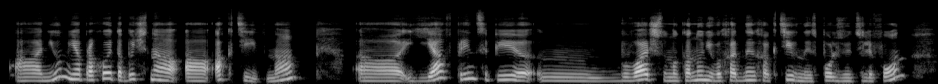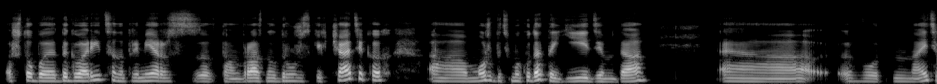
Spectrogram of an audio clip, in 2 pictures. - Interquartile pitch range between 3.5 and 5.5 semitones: Yes, average, 4.4 semitones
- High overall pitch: No, medium, 165 Hz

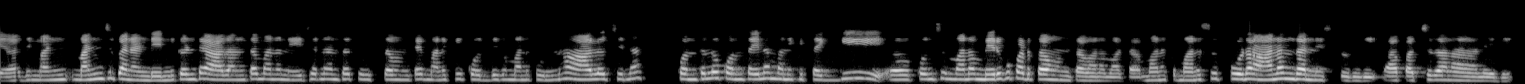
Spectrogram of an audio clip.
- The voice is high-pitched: Yes, high, 220 Hz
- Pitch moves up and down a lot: No, average, 3.2 semitones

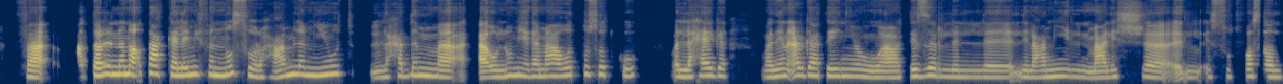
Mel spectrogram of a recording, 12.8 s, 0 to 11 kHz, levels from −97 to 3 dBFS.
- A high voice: Yes, high, 230 Hz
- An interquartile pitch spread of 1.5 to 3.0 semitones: No, average, 3.5 semitones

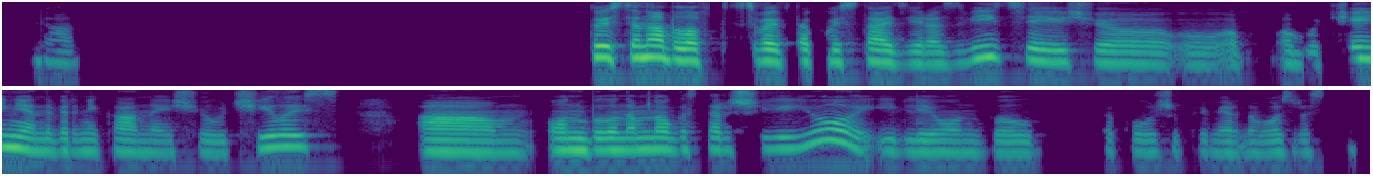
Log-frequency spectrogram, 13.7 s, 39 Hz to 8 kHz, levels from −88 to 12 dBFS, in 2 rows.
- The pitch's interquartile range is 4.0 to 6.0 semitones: No, average, 3.4 semitones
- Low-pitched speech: No, medium, 175 Hz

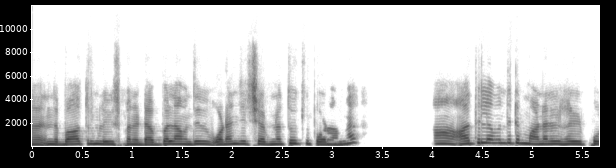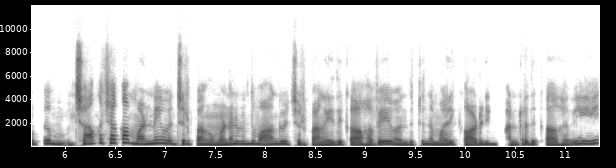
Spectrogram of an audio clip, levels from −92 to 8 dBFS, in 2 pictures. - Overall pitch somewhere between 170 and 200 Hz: No, high, 210 Hz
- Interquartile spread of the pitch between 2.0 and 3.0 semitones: Yes, average, 2.7 semitones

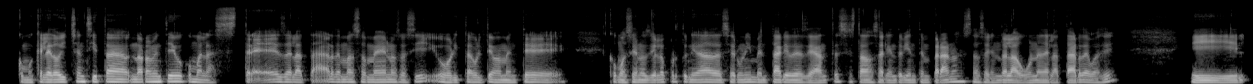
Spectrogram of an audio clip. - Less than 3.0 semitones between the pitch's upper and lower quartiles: Yes, narrow, 2.5 semitones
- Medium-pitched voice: No, low, 105 Hz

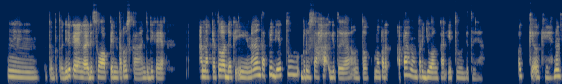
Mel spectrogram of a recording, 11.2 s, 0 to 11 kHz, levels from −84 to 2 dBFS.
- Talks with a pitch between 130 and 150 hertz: No, high, 190 Hz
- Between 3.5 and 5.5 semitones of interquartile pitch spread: No, average, 2.8 semitones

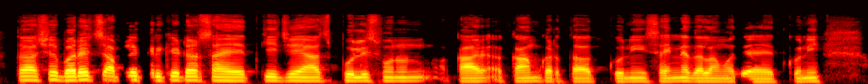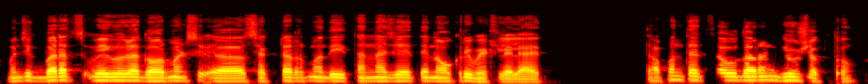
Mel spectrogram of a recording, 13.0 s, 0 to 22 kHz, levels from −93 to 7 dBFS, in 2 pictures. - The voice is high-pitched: No, low, 120 Hz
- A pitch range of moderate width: Yes, average, 3.4 semitones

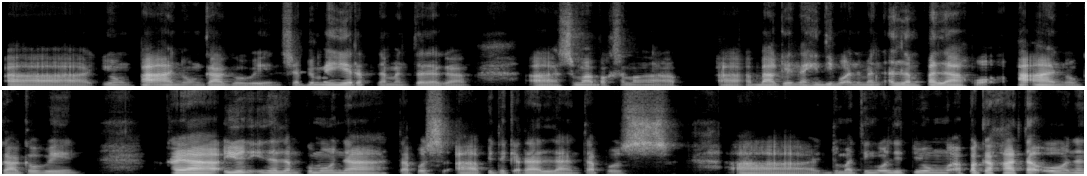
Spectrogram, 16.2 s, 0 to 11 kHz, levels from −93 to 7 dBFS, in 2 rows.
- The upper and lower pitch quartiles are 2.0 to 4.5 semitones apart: Yes, average, 3.4 semitones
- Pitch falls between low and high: No, very low, 95 Hz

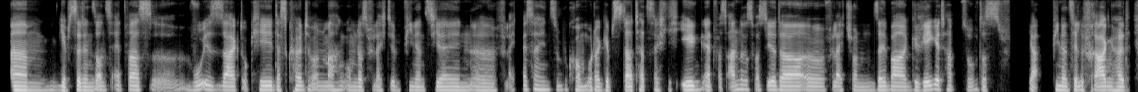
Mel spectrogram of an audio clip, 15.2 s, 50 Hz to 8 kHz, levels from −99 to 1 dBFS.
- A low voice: Yes, low, 125 Hz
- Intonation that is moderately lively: No, narrow, 1.5 semitones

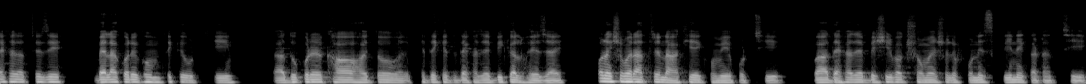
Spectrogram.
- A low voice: Yes, low, 105 Hz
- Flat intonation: Yes, narrow, 2.2 semitones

